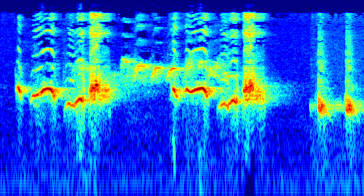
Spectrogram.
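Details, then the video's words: White-rumped shama song used as a training (masteran) recording: rich whistled phrases sliding between low and high notes, a pause, then two short low whistles near the end. "Masteran Suara Burung Murai Batu"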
